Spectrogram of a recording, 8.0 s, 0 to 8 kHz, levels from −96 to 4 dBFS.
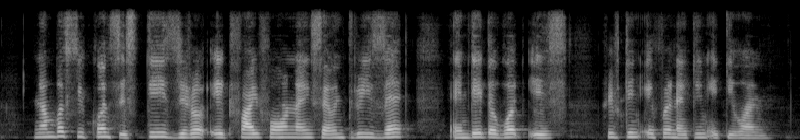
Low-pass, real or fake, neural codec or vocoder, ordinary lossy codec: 7.2 kHz; fake; codec, 44.1 kHz, 2.6 kbps, SNAC; none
